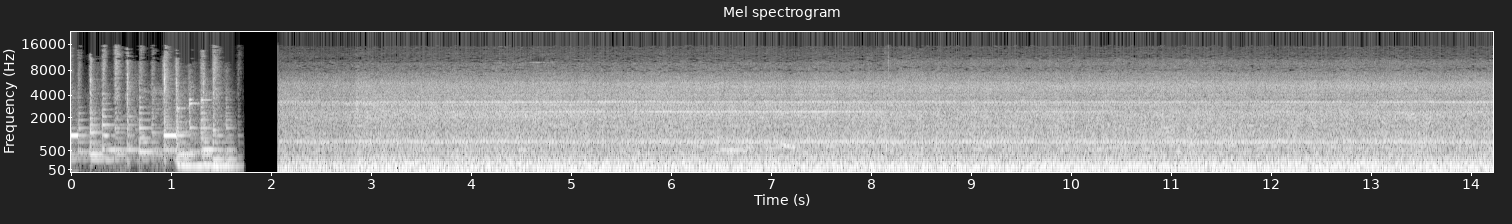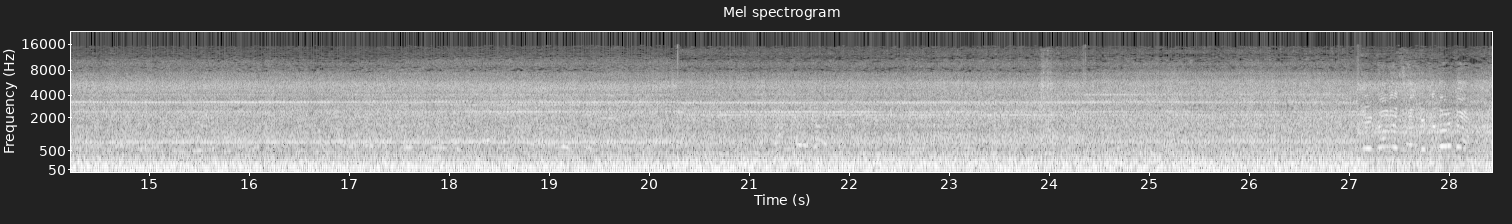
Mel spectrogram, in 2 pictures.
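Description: A short channel jingle, then a steady, loud rushing noise of high-pressure water spraying from fire hoses onto a leaking LPG tanker, over a low, even drone.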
